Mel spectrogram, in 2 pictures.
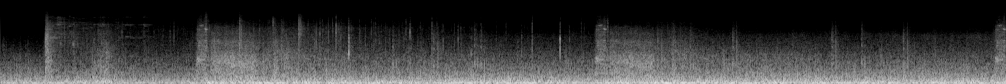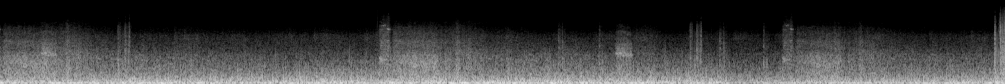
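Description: Flames roar steadily nearby.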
